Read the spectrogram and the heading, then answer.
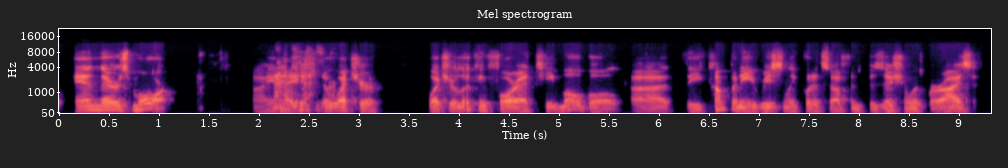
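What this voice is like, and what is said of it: Late-night infomercial announcer voice. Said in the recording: “my imitation then of the late night infomercial”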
